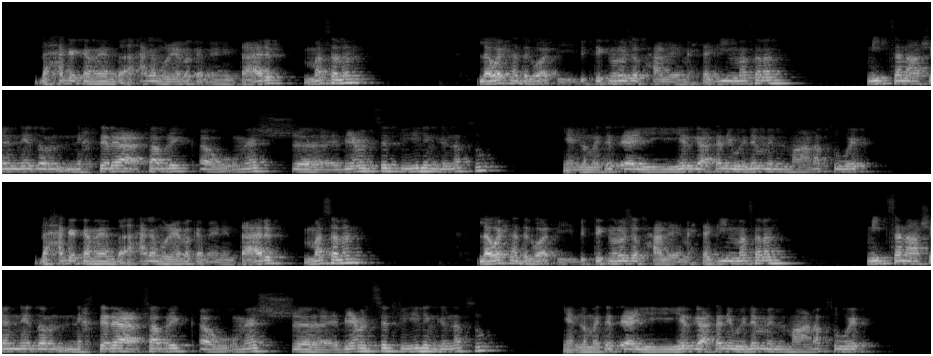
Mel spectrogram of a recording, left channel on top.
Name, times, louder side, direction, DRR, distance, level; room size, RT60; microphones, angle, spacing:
voice 1, 0.4-3.6 4.8-7.8 8.6-14.2 14.9-17.8, right 1 dB, 35° right, 2 dB, 1.5 m, -24 dB
17.0 x 5.9 x 4.8 m, 0.36 s
head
